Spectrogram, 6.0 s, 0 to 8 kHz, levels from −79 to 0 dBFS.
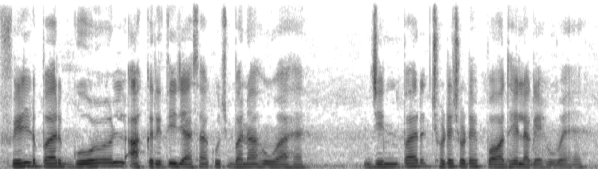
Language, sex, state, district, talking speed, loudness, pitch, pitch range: Hindi, male, Uttar Pradesh, Lucknow, 170 wpm, -18 LUFS, 135 Hz, 125-145 Hz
